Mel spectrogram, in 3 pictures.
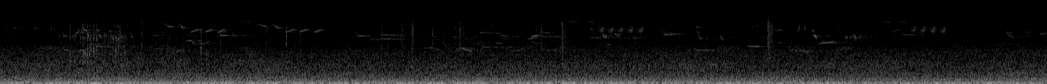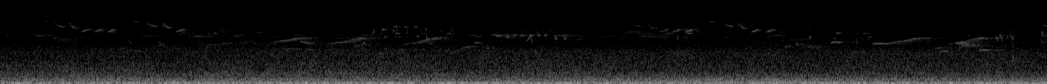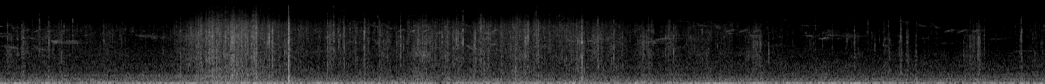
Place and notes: Also recorded from the continuous stream. The rain has stopped but the gusty wind continues. Traffic is still the background drone. Planes fly above. The birds sound distant, but a nuthatch and great tits are calling. Later robins, a blackbird, chaffinch and chiffchaff sing. Tram wheels squealing from the valley below create a high-pitched tone. A freight train rumbles past on the track very close to the microphones.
